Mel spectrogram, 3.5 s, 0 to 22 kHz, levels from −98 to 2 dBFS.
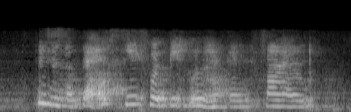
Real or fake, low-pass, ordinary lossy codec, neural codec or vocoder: fake; 7.2 kHz; Opus, 16 kbps; codec, 24 kHz, 1 kbps, SNAC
